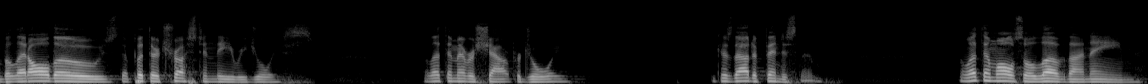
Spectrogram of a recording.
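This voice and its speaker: A middle-aged man preaching a sermon in a church, with a dynamic delivery that swings from loud to soft. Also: medium pitch, dull audio. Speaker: pastor. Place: church sanctuary.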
